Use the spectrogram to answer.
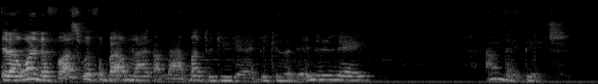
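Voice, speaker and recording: A woman's voice at a medium pitch and a very fast pace, with ordinary pitch variation, noticeable background noise and audible room echo. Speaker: YouTuber telling a personal story. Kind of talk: storytime monologue. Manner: animated.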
